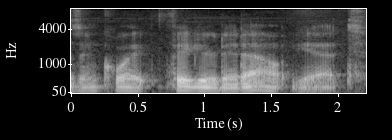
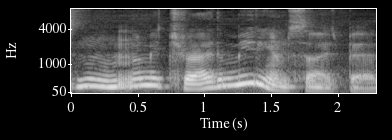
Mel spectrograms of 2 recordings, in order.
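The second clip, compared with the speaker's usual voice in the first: put-on high, loud little girl voice; Goldilocks trying beds; 12 semitones higher, 7 dB louder than usual. Girl in the story choosing a bed, high and bright. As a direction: chirp it out like a curious girl. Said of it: "and she says".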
